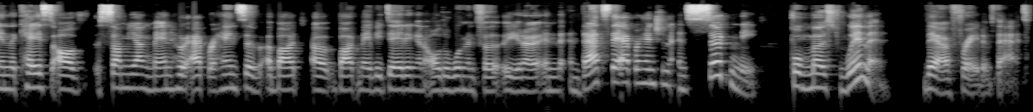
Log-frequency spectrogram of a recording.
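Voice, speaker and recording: In an ordinary speaking voice, a woman with a fairly low pitch talks at a fairly quick pace with ordinary pitch variation, over a quiet background. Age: 50s. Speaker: dating coach and channel host. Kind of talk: casual chat.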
